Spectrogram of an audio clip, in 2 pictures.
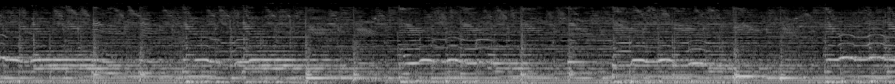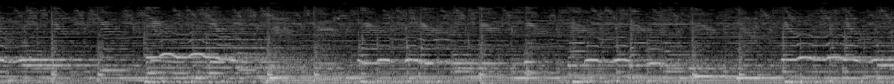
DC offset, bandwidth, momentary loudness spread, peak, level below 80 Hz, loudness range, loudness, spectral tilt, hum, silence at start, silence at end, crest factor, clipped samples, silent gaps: under 0.1%; 17 kHz; 5 LU; -8 dBFS; -38 dBFS; 1 LU; -22 LUFS; -5 dB/octave; none; 0 s; 0 s; 14 dB; under 0.1%; none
